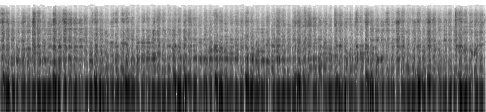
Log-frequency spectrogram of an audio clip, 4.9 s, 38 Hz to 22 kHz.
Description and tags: ring mod beat 1
fluttery filter of two bars of bangra style drum beat. loops . My notes say this was using a ring mod plug in but it sounds more like a v. fast phasey trem.
beat, loop, drum, flutter, bangra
